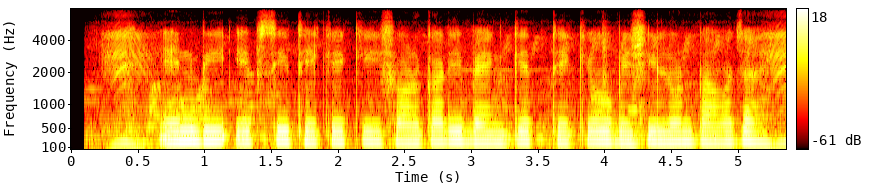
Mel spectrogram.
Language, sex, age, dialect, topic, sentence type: Bengali, female, 36-40, Standard Colloquial, banking, question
